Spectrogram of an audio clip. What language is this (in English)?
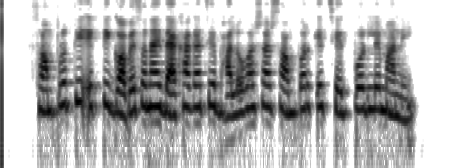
Bangla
